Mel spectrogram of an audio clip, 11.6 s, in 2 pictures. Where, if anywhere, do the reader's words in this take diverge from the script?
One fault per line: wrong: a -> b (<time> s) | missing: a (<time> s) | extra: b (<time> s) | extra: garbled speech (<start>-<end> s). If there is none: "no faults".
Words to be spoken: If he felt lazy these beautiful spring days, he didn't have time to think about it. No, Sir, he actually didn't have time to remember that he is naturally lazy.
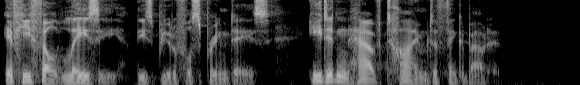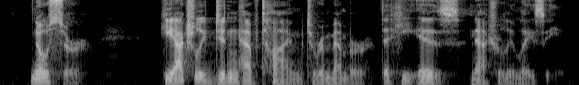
no faults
